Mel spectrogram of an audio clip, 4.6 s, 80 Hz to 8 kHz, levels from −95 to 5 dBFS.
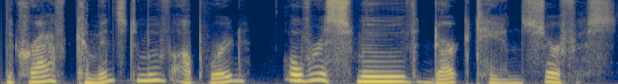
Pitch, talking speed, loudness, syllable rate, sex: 165 Hz, 155 wpm, -17 LUFS, 4.2 syllables/s, male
